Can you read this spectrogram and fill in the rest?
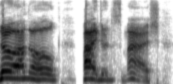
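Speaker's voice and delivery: drawn out, high, boastful. Joking about Biden becoming the Hulk: Biden as the Hulk. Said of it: "Imagine if Biden became the Hulk".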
